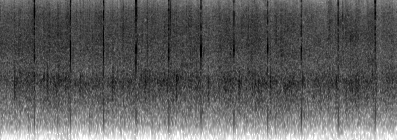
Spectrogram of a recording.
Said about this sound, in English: I am grateful for all the children who attended VBS and led us in worship this morning. Again, let's give them a round of applause.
